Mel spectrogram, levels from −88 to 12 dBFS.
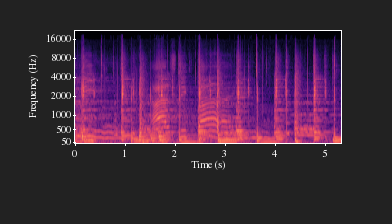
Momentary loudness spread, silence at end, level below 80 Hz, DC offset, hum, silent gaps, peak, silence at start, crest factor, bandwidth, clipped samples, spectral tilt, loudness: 6 LU; 0 s; -30 dBFS; under 0.1%; none; none; -2 dBFS; 0 s; 18 dB; 18.5 kHz; under 0.1%; -5.5 dB/octave; -21 LUFS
